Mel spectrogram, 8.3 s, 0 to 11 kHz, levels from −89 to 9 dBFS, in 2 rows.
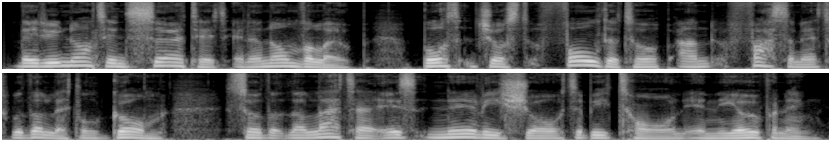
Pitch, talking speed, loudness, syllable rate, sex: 135 Hz, 240 wpm, -18 LUFS, 5.7 syllables/s, male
